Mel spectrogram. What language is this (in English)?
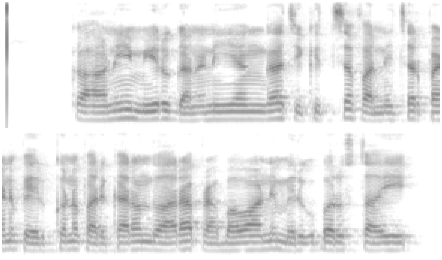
Telugu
